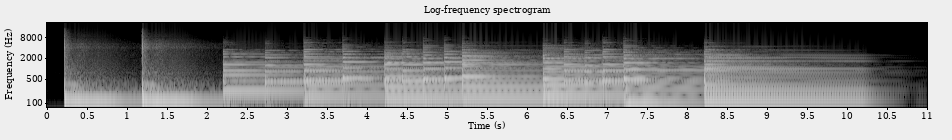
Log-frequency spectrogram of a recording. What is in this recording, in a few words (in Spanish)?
2 voces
